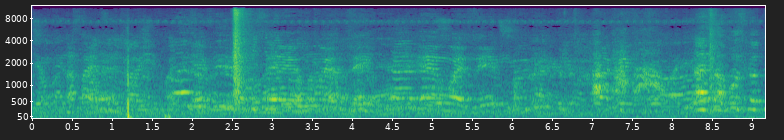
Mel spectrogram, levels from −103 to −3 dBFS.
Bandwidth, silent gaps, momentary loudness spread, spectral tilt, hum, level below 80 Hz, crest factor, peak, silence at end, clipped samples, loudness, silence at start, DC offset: 11.5 kHz; none; 13 LU; -3.5 dB/octave; none; -40 dBFS; 24 dB; 0 dBFS; 0 s; under 0.1%; -24 LUFS; 0 s; under 0.1%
